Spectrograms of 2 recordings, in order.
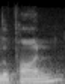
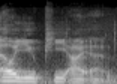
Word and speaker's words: Lupin: But going back to it, I would recommend also watching Lupon. It's spelled L U P I N.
